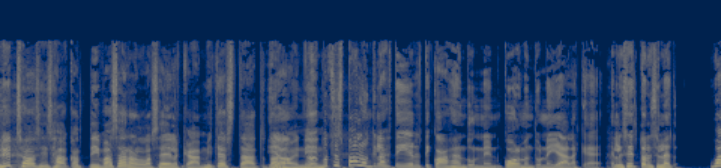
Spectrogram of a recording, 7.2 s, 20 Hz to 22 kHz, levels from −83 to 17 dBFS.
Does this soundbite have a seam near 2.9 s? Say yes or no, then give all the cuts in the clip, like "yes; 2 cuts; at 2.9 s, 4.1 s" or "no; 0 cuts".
no; 0 cuts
